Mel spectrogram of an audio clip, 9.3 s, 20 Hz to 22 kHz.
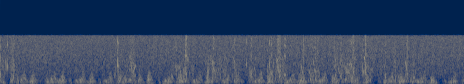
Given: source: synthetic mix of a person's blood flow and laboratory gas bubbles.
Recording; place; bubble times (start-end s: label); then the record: Doppler ultrasound of blood flow; precordium
0.00-0.43 s: bubbles
2.27-2.73 s: bubbles
3.49-3.91 s: bubbles
4.08-4.57 s: bubbles
4.62-4.84 s: bubbles
4.91-5.14 s: bubbles
5.33-5.78 s: bubbles
5.99-6.43 s: bubbles
6.62-7.17 s: bubbles
7.21-7.47 s: bubbles
7.66-7.77 s: bubbles
7.87-8.47 s: bubbles
From the record:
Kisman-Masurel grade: 332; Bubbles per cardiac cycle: rolling drumbeat, 9 or more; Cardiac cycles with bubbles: 50 to 99%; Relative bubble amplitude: moderate (0.250 to 0.450); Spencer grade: 3 (all of the cardiac periods contain showers or single bubble signals, but not dominating or overriding the cardiac motion signals); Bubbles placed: anywhere in the cardiac cycle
